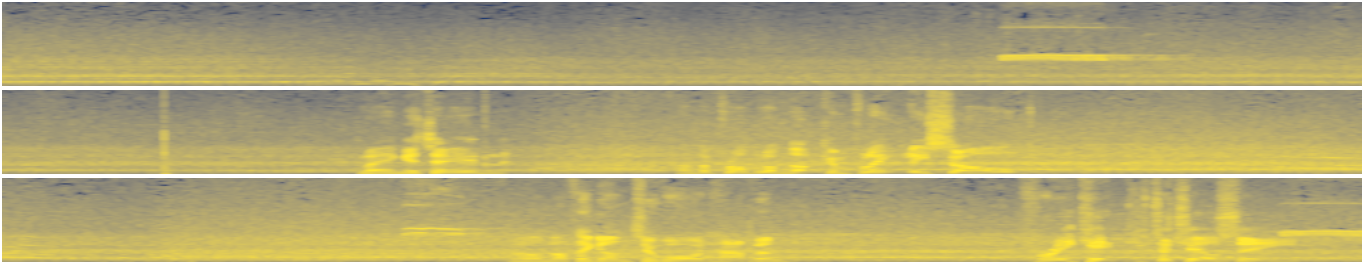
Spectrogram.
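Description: A stadium crowd murmurs and roars in the background.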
